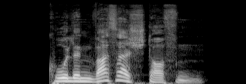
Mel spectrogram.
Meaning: dative plural of Kohlenwasserstoff
- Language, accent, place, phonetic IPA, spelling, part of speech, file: German, Germany, Berlin, [ˌkoːlənˈvasɐʃtɔfn̩], Kohlenwasserstoffen, noun, De-Kohlenwasserstoffen.ogg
